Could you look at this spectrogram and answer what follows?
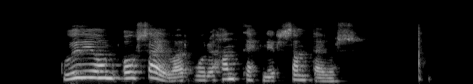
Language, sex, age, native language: Icelandic, female, 30-39, Icelandic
